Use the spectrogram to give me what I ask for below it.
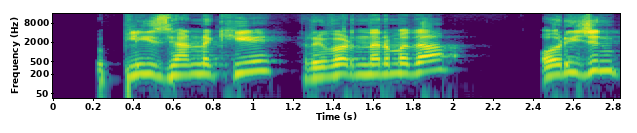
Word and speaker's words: तापी: अब देखो इंग्लिश में ताप्ती लिखा जाता है, TAPTI, इसका प्रोनाउंसिएशन तापी है। नदी का नाम तापी है, लिखा ताप्ती जाता है।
